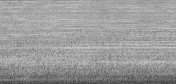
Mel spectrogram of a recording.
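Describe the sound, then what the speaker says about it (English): A heat gun blows over a fresh acrylic paint pour, a loud steady whooshing hiss of hot air that runs continuously and alone, with no talking. "I'm going to hit it with the heat gun real quick."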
